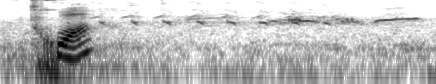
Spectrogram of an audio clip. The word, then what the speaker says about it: trois: Trois. Trois. Trop à trois. You don't pronounce the S at the end.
